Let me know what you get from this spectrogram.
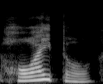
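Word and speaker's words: ホワイト: You have to pronounce it Whiteo.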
